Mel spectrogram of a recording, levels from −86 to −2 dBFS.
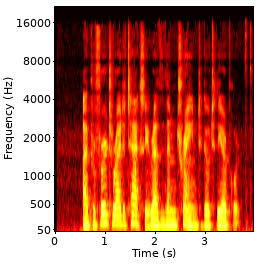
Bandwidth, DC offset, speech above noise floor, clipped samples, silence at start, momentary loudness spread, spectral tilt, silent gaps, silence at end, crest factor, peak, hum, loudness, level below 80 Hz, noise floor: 16.5 kHz; under 0.1%; 33 dB; under 0.1%; 0.55 s; 4 LU; -6 dB/octave; none; 0.15 s; 18 dB; -2 dBFS; none; -19 LUFS; -46 dBFS; -51 dBFS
